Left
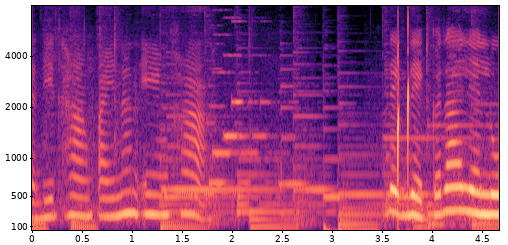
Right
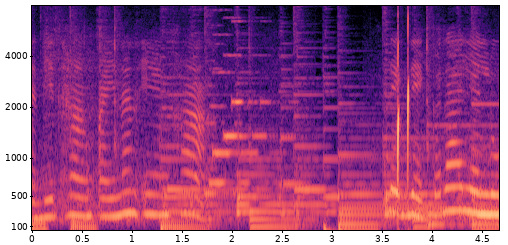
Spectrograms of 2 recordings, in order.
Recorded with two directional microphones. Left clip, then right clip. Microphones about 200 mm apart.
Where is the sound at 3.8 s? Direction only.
30° left (ahead or behind).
